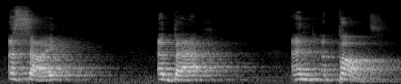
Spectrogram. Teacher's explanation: the stress is not on a, but on the original syllables, right, within these words, within their stem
